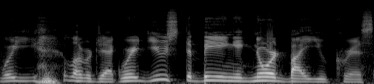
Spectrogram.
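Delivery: loud, put-on South Chicago accent. Voicing Lumberjack's chat message to Chris, Lumberjack's South Chicago voice. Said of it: "that South Chicago voice now".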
